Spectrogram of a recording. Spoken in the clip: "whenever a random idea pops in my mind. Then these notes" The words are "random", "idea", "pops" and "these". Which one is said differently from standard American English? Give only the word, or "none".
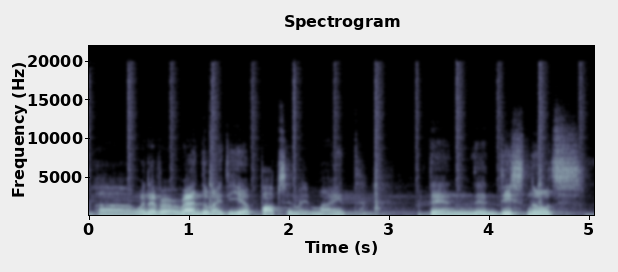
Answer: these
